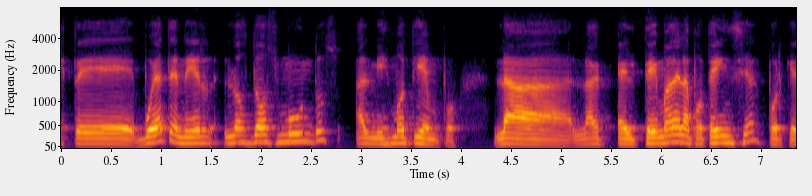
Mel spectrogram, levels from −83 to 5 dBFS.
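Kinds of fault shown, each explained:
No technical faults can be heard in the signal: level, continuity and frequency content stay steady and intact throughout the recording.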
